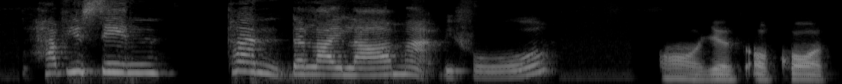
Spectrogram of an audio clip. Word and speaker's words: Dalai Lama: Lama and Dalai Lama is everyone pronounced after me when you want to talk about the Dalai Lama just say like this Dalai Lama yeah so all the elk sounds so it is easy for Thai people okay to to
